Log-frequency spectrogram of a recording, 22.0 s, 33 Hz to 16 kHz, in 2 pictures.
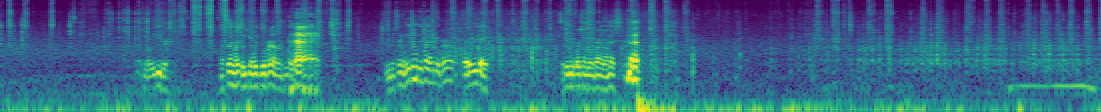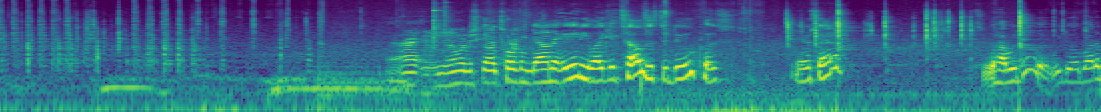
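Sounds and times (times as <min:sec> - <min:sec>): person speaking: 0:01.2 - 0:06.8, 0:12.0 - 0:19.5.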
